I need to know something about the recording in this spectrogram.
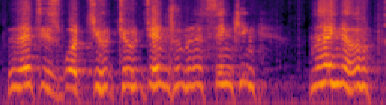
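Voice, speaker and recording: An actor playing an eccentric, frail old British recluse in 1940s radio style, with a husky, quavering delivery. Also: male voice, extremely high pitch, steady tone, unhurried, darkish tone, full character voice. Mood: agitated, accusing. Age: older. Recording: vintage radio drama recording.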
